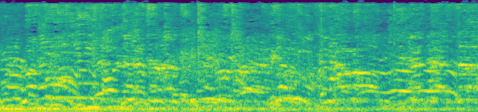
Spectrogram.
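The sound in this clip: Hostile supporters jeer a government minister, making a dense, unbroken roar of many overlapping shouting voices at a steady, loud level throughout.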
